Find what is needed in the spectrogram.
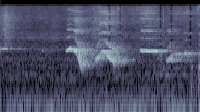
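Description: A pet dog whining: several short, high, thin whines, the longest dipping in pitch and rising again about a second in.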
